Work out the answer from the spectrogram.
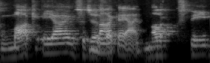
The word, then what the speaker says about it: Mach AI: your for reference uh the companies pronounced mock AI suest Mo AI mock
